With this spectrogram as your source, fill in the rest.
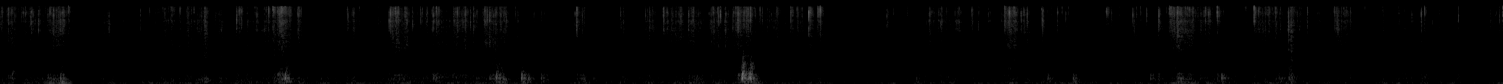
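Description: Fingertips of both hands rub, stir and shuffle a pile of small, smooth, solid polished river pebbles resting on black cloth, knocking the stones against each other. The result is a bright, dense clicking and rattling that comes in uneven bursts with brief quiet gaps between them.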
